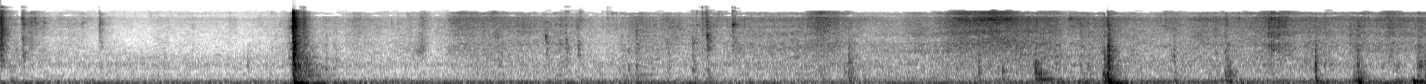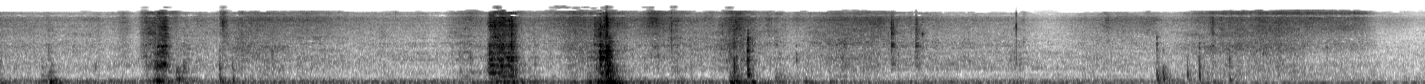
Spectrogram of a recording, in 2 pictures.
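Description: A small camper fridge door is pushed shut with a sharp thud about a second and a half in. Later come a run of lighter knocks and footsteps along the aisle, over a steady low hum.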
